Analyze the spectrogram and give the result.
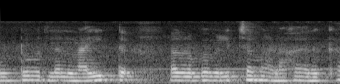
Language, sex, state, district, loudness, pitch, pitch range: Tamil, female, Tamil Nadu, Kanyakumari, -15 LUFS, 185 Hz, 175-195 Hz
